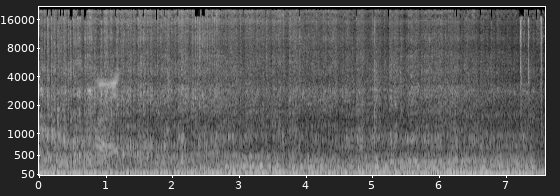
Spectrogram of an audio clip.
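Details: Turbo LS V8 Miata after exhaust heat wrapping and V-band joint realignment, not run too hot: deep, even, steady rumble with a smooth unbroken exhaust note and no leak ticking; running normally.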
